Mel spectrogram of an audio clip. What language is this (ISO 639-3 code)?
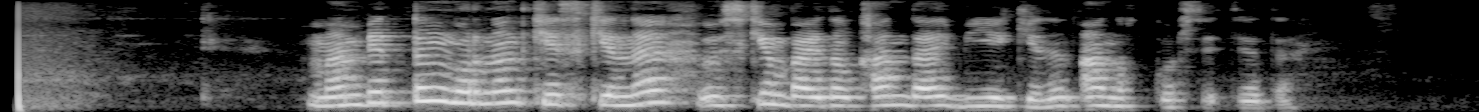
kaz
